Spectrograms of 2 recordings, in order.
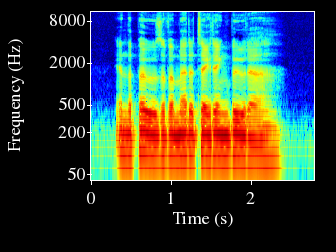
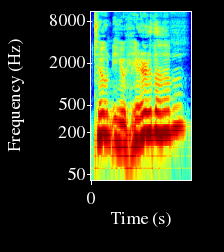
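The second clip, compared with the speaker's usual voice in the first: high, louder, urgent question; near outcry; 12 semitones higher, 5 dB louder than usual. A narrator's reading. Narrator desperate to make her hear the words, high outcry. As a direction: cry it out high, swooping up at the end. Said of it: "on the point of crying at her".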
